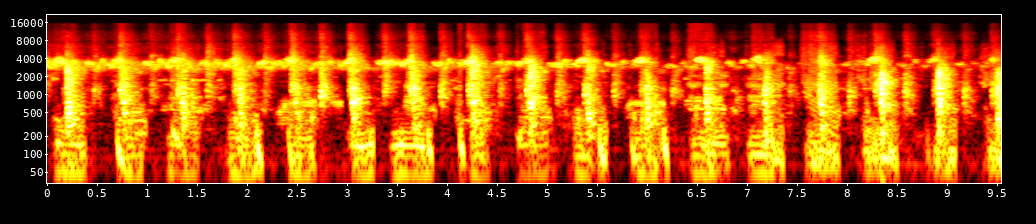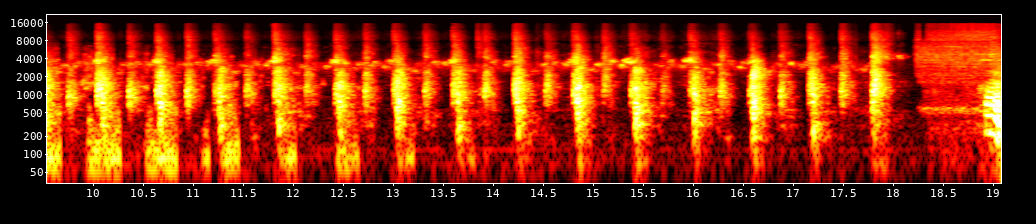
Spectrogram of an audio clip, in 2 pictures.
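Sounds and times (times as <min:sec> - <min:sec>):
jump rope slapping floor: 0:00.0 - 0:18.1.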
